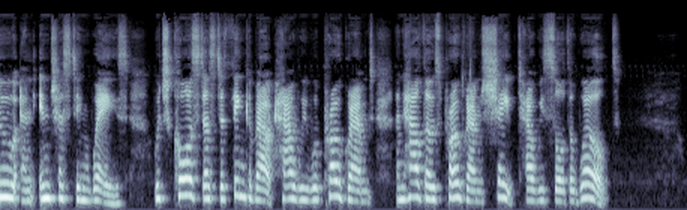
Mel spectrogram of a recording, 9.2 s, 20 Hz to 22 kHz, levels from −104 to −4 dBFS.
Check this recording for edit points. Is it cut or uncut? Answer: uncut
